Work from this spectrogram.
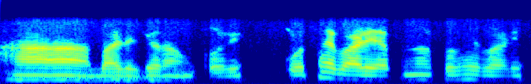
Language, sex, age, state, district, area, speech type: Bengali, male, 30-45, West Bengal, Bankura, urban, conversation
